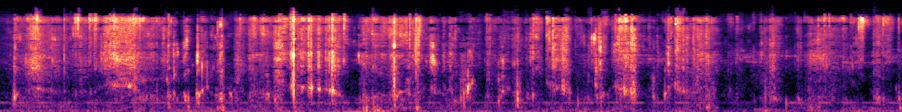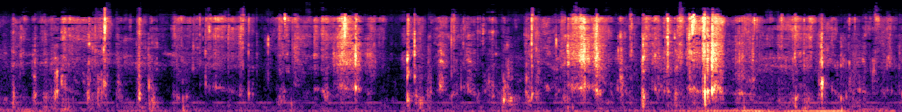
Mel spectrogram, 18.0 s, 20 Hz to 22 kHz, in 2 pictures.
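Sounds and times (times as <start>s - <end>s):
dog chewing watermelon: 0.0s - 18.0s.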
